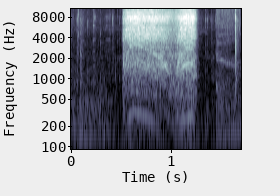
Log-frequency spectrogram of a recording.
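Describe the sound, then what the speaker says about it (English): A power drill bores into wood while a pergola is being built over a hot tub, a single loud, steady whir lasting under a second, with quieter handling noises before and after. "Left-handed drilling."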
